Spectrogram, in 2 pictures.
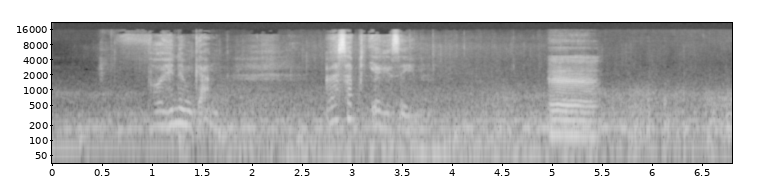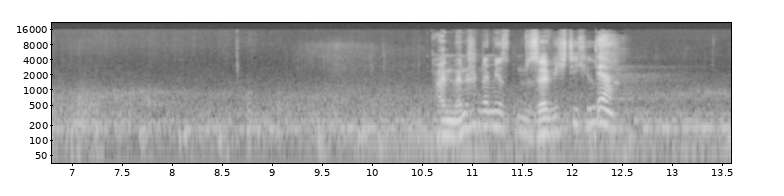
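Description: A man talks casually and close into a microphone.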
